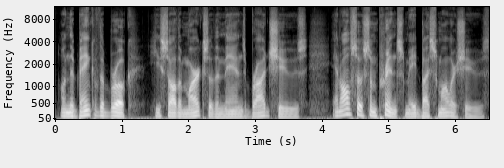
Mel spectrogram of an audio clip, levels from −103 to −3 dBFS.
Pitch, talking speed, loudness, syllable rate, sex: 100 Hz, 210 wpm, -20 LUFS, 4.3 syllables/s, male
